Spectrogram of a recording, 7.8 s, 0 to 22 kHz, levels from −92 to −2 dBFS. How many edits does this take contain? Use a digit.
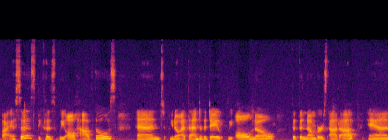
2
